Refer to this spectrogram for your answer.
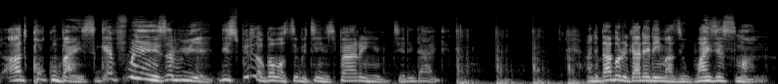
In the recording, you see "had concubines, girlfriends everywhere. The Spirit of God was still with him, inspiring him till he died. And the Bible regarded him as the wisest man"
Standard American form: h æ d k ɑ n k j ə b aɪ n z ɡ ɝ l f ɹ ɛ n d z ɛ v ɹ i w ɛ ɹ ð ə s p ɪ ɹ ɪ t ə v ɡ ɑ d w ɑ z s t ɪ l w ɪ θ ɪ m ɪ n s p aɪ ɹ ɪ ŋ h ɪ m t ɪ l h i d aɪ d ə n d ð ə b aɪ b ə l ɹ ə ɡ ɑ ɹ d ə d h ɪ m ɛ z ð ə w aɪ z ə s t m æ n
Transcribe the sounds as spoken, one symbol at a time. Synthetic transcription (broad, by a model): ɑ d k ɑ k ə b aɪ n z ɡ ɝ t f ɹ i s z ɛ v ɹ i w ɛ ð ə s p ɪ ɹ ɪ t ə v ɡ ɑ d w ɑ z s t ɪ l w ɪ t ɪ ɪ n s p aɪ ɹ ɪ ŋ h ɪ m t ɪ l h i d aɪ d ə n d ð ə b aɪ b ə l ɹ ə ɡ ɑ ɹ d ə d h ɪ m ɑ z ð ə w aɪ z ə s t m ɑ n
